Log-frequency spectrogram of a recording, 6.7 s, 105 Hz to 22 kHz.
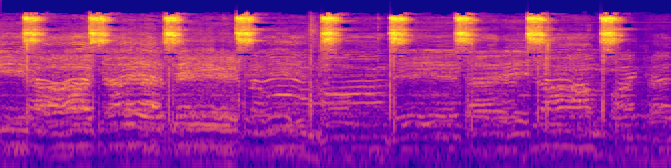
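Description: Men and women singing a Hindu aarti hymn together, accompanied by jangling metal percussion struck on a steady beat about every 0.7 seconds.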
